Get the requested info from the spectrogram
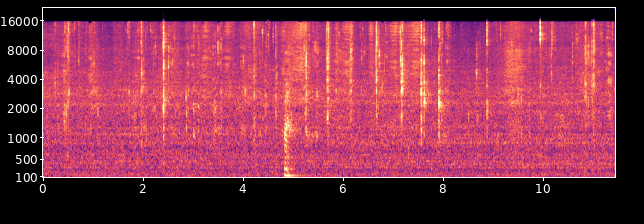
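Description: Close-up mouth sounds of a person biting and chewing soft braised beef hoof tendon: wet smacking with scattered small clicks, and a short hum of enjoyment about five seconds in.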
